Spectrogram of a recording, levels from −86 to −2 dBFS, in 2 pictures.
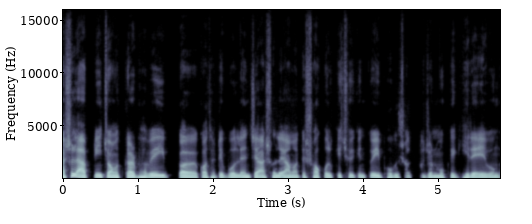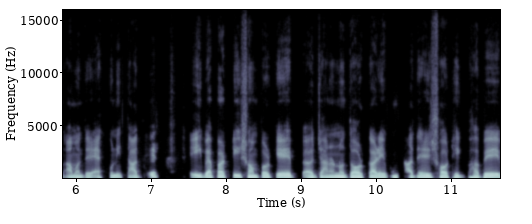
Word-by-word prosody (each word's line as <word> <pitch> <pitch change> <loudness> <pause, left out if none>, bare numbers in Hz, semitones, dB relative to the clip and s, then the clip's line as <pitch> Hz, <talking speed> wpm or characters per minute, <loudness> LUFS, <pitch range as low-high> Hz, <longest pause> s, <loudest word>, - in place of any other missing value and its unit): আসলে 195 +5 +4
আপনি 165 +3 -4
পা 175 - 0
চমৎকারভাবেই 150 +1 +2 0.3
আ - - +4 0.2
কথাটি 125 +1 -2
বললেন 110 -3 +1
যে - - +2
আসলে 125 +2 -1
আমাদের 115 +4 -3
সকল 130 +4 0
কিছুই 150 +2 -3
কিন্তু 145 0 -4
এই 135 - +1
ভবিষ্যৎ 120 +3 -5
প্রজন্মকে 120 +4 -3
ঘিরে 115 -2 0
এবং 105 +2 -2 0.2
আমাদের 120 +2 -1
এখনই 140 +6 -2
তাদের 135 - -1 0.5
এই 160 - +4
ব্যাপারটি 155 +2 +2 0.2
সম্পর্কে 140 0 +2 0.3
ব্যা - - -3 0.2
জানানো 115 +6 +2
দরকার 115 +3 +3
এবং 110 +2 -6 0.2
তাদের 120 +5 +1 0.2
সঠিকভাবে 130 +2 +1
130 Hz, 155 wpm, -21 LUFS, 115-145 Hz, 0.5 s, আসলে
